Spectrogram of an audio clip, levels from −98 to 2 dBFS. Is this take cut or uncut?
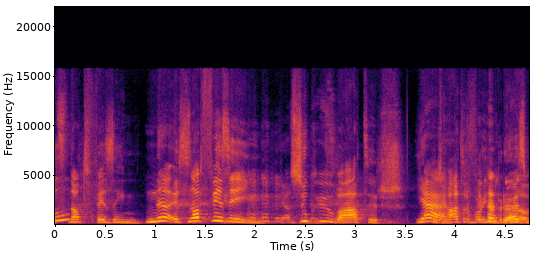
cut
